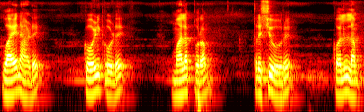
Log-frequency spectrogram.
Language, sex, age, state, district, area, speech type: Malayalam, male, 30-45, Kerala, Wayanad, rural, spontaneous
